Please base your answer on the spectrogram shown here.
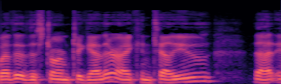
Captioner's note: speaking French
